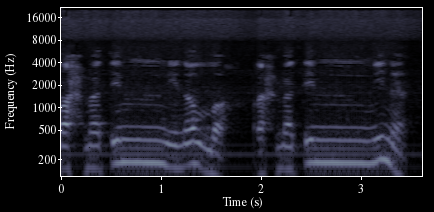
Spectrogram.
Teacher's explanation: Yang hukum bacaannya adalah idgham biguna, dan kita melebur bacaan kasratain itu dengan suara mim, namanya idgham biguna.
